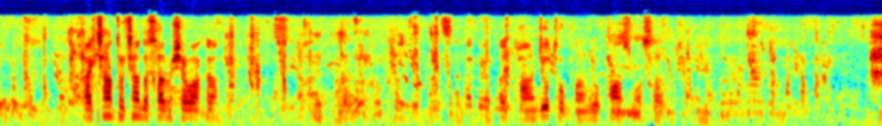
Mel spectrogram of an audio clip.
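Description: Broiler chickens clucking at a busy livestock market, a dense steady chatter of many birds close by, heard beneath constant bargaining voices of people talking throughout.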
